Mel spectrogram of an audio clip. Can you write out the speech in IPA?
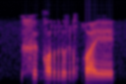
x ʏ ɡ ɔ r u r qʷ e

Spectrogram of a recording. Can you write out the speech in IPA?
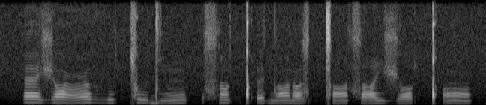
æ˧˩ ʒ ɒ˧˩ ʕ ʊ˧˩ ɦ u˧˩ ǀ u˧˩ d j ũ˩˧˩ | s ɑ̃˧˩ ǃʼ ə˧˩ d ɑ̃˩˧˩ ɾ ɒ˧˩ z ǀ ɑ̃˩˧˩ s ɑ˩˧˩ i̯ ʒ ɔ˩˧˩ ǃʼ ɔ̃˧˩

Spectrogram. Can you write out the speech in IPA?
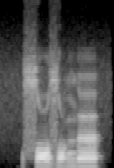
sˤ ø zˤ u ŋ œ

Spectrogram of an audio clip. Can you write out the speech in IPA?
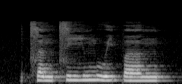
t͡s ɐ˨ n t͡s iː˨˧ m uː˨˧ j p ɐ˧ ŋ

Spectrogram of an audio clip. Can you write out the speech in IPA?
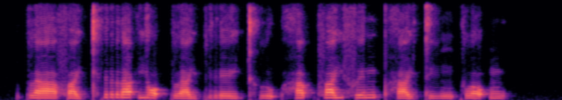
p l aː˧ f a˩˦ j kʰ r a˥˩ ʔ j ɔ˨˩ ʔ p l a˩˦ j p r eː˧ j kʰ l u˨˩ ʔ h a˥˩ p̚ f a˥˩ j f e˥˩ n pʰ a˧ j t iː˨˩ ŋ k l ɔ˥˩ ʔ m u˨˩ k̚

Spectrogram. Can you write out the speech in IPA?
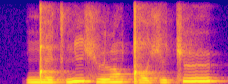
ŋ͡ǃ e˩ t͡s ɲ i˧ ç ʉ˩ l ɔ̃˧ ŋ͡ǃ ɔ˩ ç ɨ˩ c ʉ˥

